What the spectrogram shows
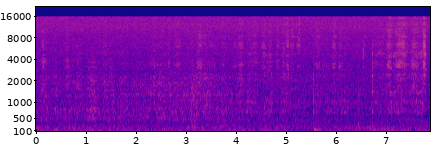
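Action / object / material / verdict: scrape / cardboard suitcase box / cardboard / none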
